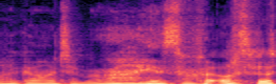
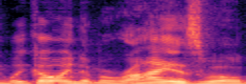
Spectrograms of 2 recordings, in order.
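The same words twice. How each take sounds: First: The voice sounds reluctant and dreading. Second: The voice sounds eager and excited. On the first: The speaker is not looking forward to it. "the same sentence, but with a different skew" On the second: The speaker looks forward to it. "normally I'd say"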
